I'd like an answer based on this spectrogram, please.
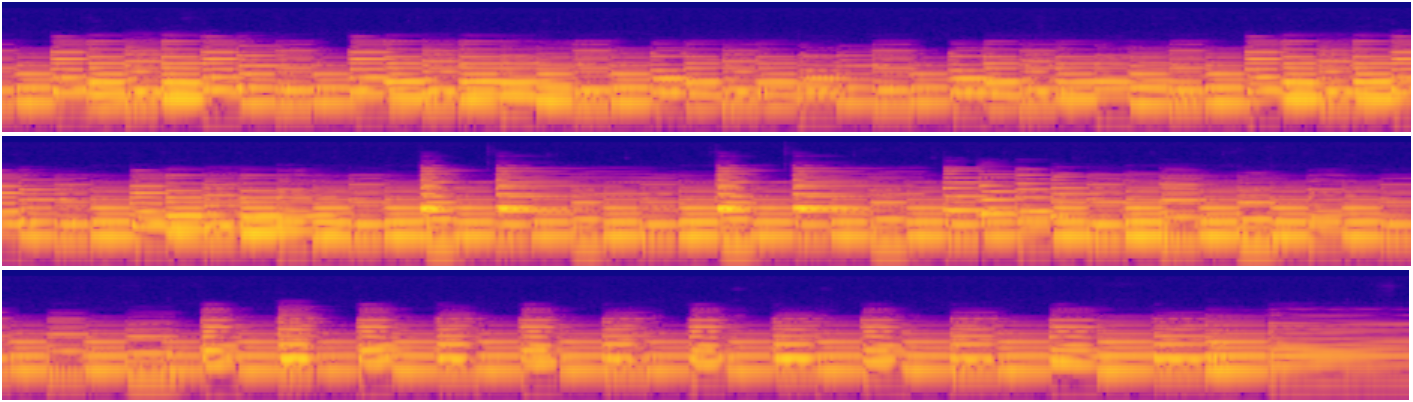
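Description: Upright piano played with both hands, a steady run of notes in the bass under a melody, with a few sharper accented high notes about halfway through.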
